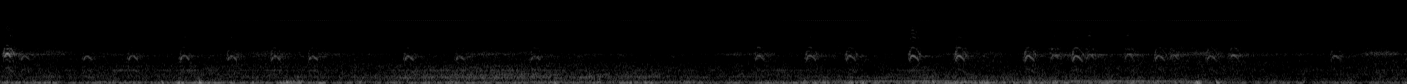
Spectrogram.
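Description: Faint birds calling from a distance: runs of short, repeated calls, two or three a second at times. A faint low drone runs underneath from about eight to eleven seconds in.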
